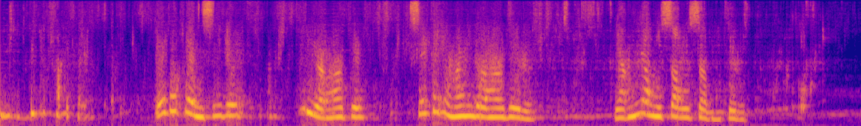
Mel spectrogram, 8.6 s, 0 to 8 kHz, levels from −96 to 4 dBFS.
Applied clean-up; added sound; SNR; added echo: neural separator model SepFormer DNS4.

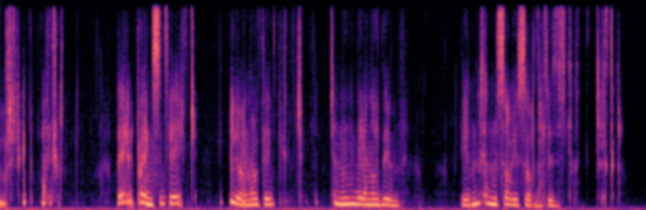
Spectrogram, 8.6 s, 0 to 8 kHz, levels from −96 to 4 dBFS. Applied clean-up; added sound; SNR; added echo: neural diffusion model UNIVERSE++.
